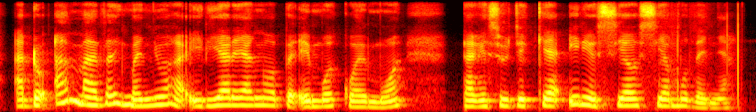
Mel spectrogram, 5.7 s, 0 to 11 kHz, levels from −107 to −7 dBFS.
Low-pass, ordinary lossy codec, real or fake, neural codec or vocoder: 9.9 kHz; none; fake; autoencoder, 48 kHz, 128 numbers a frame, DAC-VAE, trained on Japanese speech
